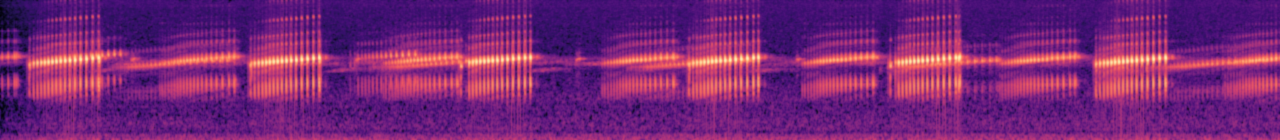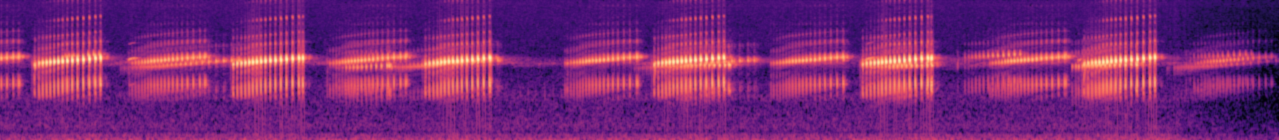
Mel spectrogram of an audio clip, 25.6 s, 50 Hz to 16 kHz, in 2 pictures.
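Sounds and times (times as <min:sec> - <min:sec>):
western chorus frogs trilling: 0:00.0 - 0:25.5.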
